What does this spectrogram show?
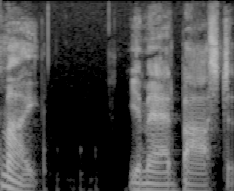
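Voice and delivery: Australian accent on every word. Showing how british, scottish and irish people start talking: australian accent. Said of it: "apparently you start talking like this".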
